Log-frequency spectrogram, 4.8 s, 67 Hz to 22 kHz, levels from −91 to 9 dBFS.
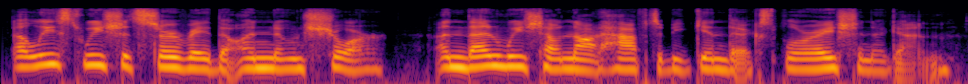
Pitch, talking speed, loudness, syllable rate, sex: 200 Hz, 235 wpm, -17 LUFS, 6.0 syllables/s, female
